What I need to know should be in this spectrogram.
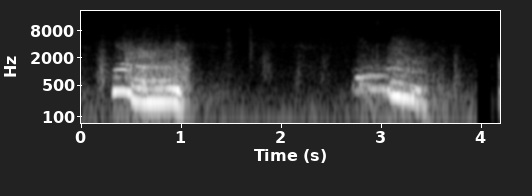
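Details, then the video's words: Two separate moaning calls from a camel, each roughly a second long, with a wobbling, slightly falling tone and quiet background between them. "the sound of a camel,звук верблюда"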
